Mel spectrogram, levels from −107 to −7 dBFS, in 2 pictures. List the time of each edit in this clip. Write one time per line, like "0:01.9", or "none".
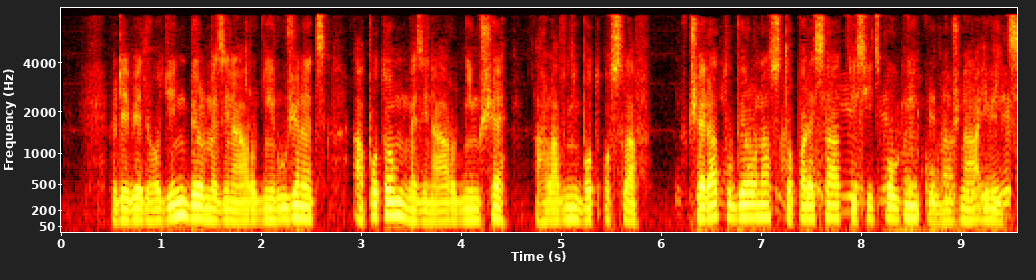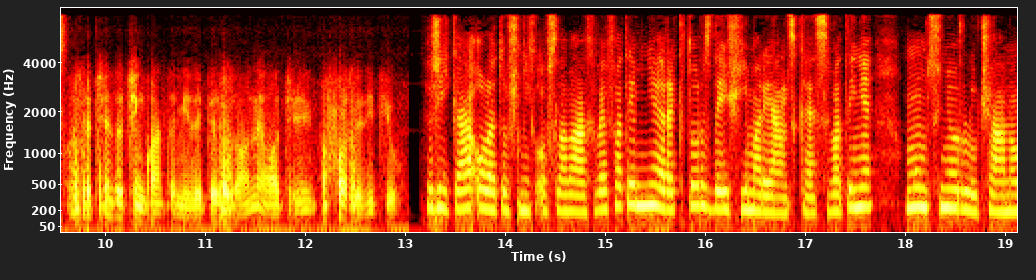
0:06.1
